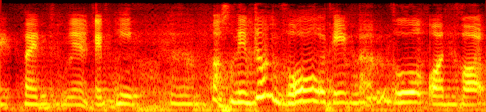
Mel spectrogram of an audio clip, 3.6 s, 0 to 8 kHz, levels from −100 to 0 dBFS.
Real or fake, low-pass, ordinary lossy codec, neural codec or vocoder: fake; 7.2 kHz; none; codec, 16 kHz, 1 kbps, FunCodec, trained on Chinese and English, 50 frames a second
